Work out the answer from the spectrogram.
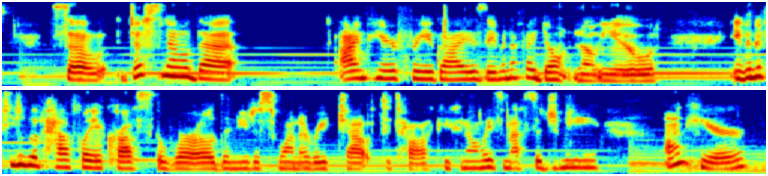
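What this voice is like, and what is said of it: Tired, worn-out voice. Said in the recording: “My voice sounds really tired. That's because I've just been getting over like a chest cold.”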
